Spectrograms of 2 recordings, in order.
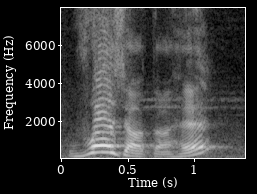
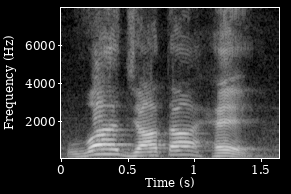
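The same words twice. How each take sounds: First: It is said with surprise. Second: It is said as a plain statement.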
